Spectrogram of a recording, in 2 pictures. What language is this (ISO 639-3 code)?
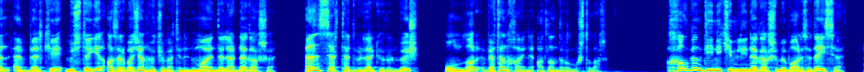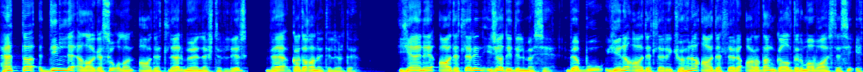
tur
